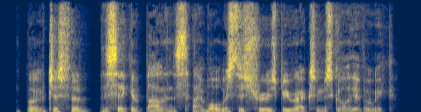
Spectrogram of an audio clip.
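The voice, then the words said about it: Croaky voice. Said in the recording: “why your voice is a bit croaky”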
